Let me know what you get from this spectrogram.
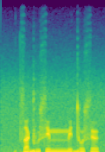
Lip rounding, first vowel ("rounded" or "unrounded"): unrounded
